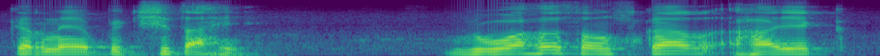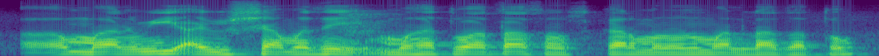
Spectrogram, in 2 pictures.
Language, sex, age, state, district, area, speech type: Marathi, male, 30-45, Maharashtra, Osmanabad, rural, spontaneous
